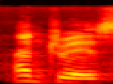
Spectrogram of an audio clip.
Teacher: Address, the first syllable is a schwa sound, so you do not stress a schwa sound. So the stress is not on the first syllable in option D.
